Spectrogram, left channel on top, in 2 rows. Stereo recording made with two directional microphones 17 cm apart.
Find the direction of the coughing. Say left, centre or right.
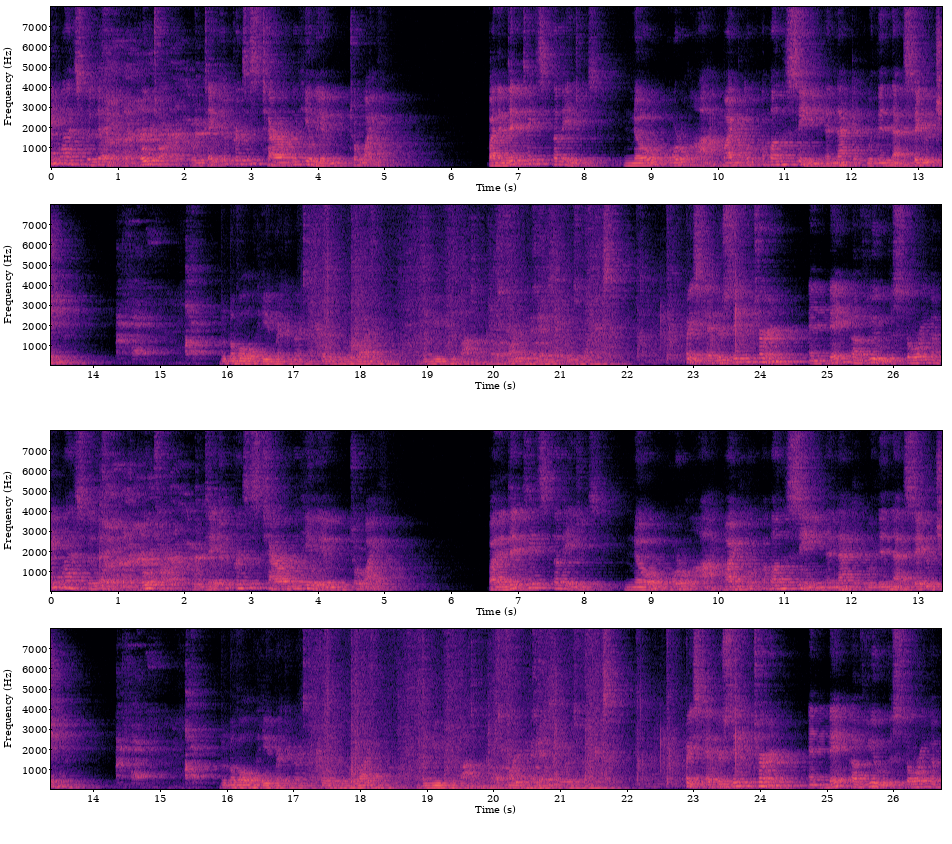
right.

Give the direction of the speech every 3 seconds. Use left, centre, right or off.
left, left, left, left, left, centre, right, right, right.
